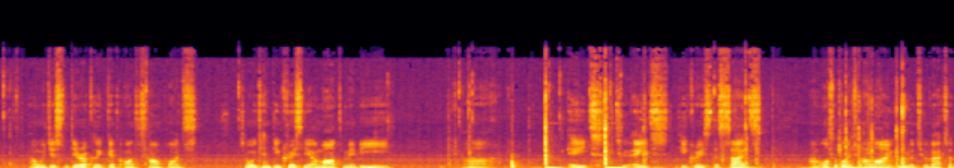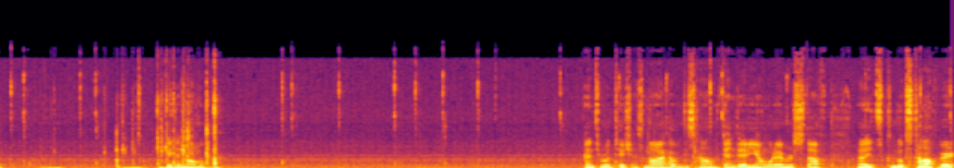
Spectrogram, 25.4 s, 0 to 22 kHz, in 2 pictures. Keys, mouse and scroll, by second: 8.0 click, 8.8-10.1 shift+drag, 10.1 ctrl+a, 13.9 click, 14.5 ctrl+a, 17.4-18.5 drag, 19.2-21.1 drag, 21.1-22.3 middle drag, 22.3 click, 23.4-25.2 middle drag, 25.2 click.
